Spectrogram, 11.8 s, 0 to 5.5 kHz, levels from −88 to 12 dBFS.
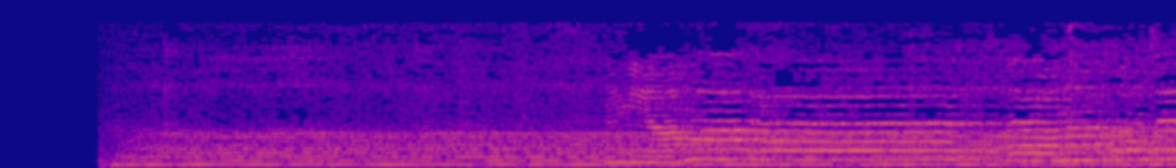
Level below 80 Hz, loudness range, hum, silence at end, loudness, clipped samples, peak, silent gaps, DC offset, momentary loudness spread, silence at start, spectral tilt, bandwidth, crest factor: -60 dBFS; 9 LU; none; 0 s; -33 LUFS; under 0.1%; -18 dBFS; none; under 0.1%; 10 LU; 1 s; -9.5 dB/octave; 5 kHz; 16 dB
